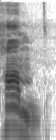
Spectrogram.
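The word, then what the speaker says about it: حمد: नहीं हम हे और उसके बाद अलिफ भी लगा हुआ है लेकिन ये साइलेंट कर दिया हुआ है हमद हमद हमद हम लोग पढ़ते हैं हमद ठीक है हे के बाद अलिफ लगा हु लेकिन उसको पढ़ा नहीं जाता डायरेक्ट लिखा जाता है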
